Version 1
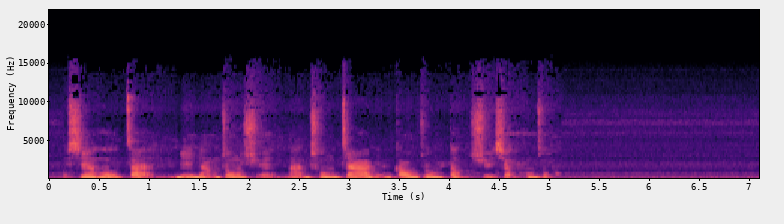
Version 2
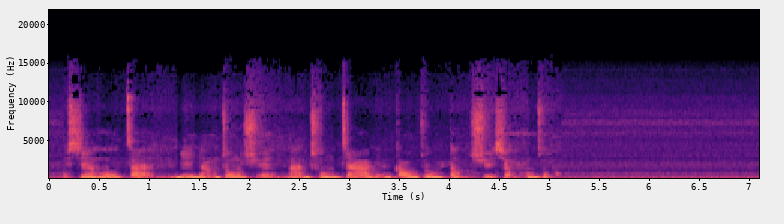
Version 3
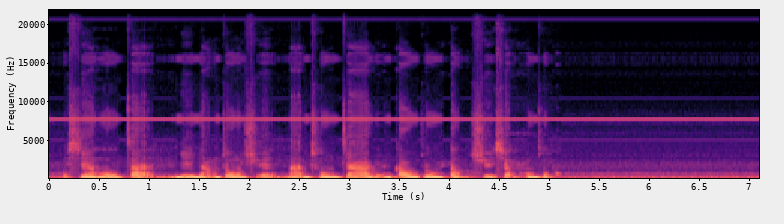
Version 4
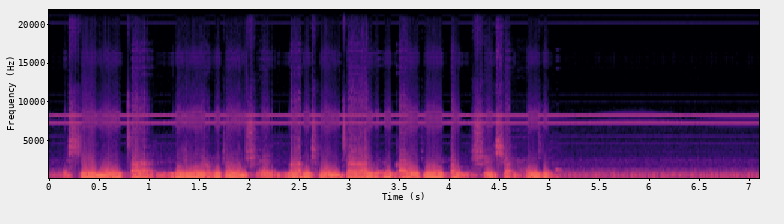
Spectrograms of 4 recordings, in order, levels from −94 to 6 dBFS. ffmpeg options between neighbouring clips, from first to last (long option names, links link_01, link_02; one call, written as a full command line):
ffmpeg -i in.wav -filter_complex "[0:a]asplit=2[link_01][link_02];[link_02]acompressor=threshold=-33dB:ratio=6,volume=-1dB[link_03];[link_01][link_03]amix=inputs=2:normalize=0,alimiter=limit=-17.5dB:level=0:latency=1:release=75" out.wav
ffmpeg -i in.wav -af "tiltshelf=frequency=770:gain=3.5,aeval=exprs='val(0)+0.0447*sin(2*PI*7800*n/s)':channel_layout=same,adynamicsmooth=sensitivity=2:basefreq=2000,volume=8dB" out.wav
ffmpeg -i in.wav -af "asoftclip=type=hard:threshold=-16.5dB,aeval=exprs='val(0)*sin(2*PI*470*n/s)':channel_layout=same,flanger=delay=1.6:depth=7.1:regen=-73:speed=0.47:shape=sinusoidal" out.wav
